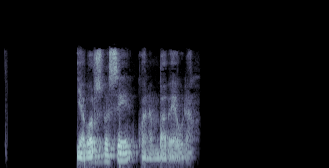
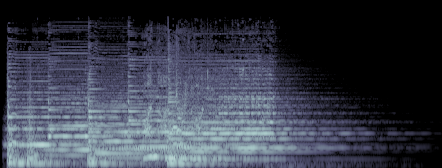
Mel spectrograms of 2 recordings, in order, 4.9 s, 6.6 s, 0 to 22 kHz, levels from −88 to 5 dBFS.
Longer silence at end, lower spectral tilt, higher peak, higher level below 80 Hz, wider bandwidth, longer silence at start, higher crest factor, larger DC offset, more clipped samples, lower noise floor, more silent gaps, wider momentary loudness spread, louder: first, 2.05 s vs 1.4 s; second, -4 dB/octave vs -5.5 dB/octave; about the same, -4 dBFS vs -4 dBFS; second, -54 dBFS vs -36 dBFS; second, 8 kHz vs 15 kHz; first, 1.15 s vs 0.05 s; about the same, 20 dB vs 16 dB; neither; neither; first, under -90 dBFS vs -70 dBFS; neither; about the same, 10 LU vs 10 LU; about the same, -21 LUFS vs -19 LUFS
